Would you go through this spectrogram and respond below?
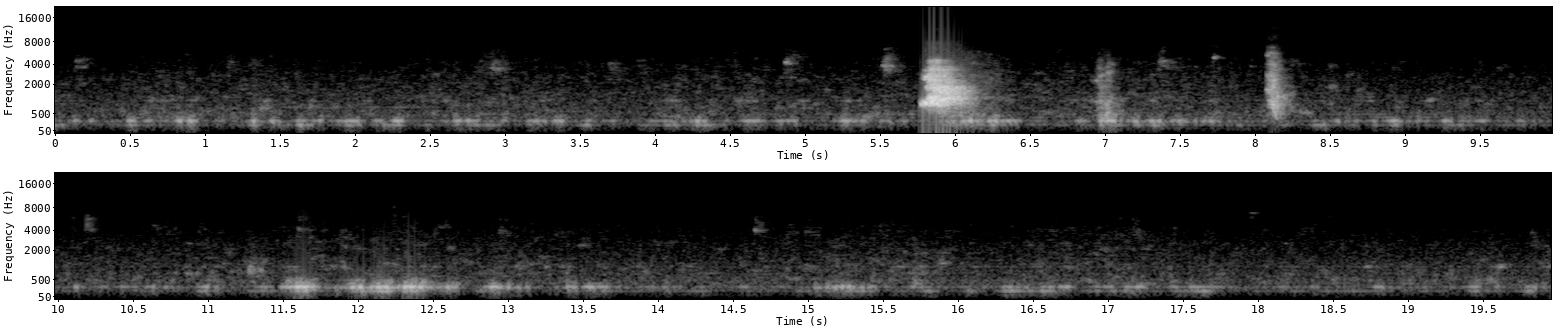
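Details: Eight Cavalier King Charles Spaniel puppies, one month old, wrestle and play together in an indoor pen. One sharp bark rings out, followed by two short yips, then soft grumbling whimpers, over quiet scuffling and a steady low hum.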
